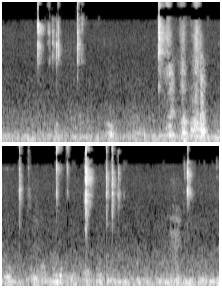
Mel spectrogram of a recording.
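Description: A fine blade tip scores lines into the face of a hand-held, solid pink and white striped soap bar. It makes a series of short, sharp, bright scratching clicks spread irregularly over a quiet, low background hum. A longer crackling scrape comes near the middle.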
